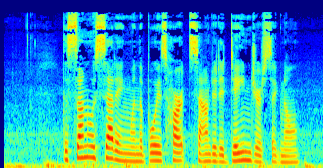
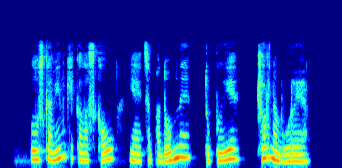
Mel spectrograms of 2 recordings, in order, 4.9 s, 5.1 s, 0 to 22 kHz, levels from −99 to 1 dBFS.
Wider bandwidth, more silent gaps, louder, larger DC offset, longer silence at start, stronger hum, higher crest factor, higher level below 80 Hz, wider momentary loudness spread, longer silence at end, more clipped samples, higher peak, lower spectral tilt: first, 16.5 kHz vs 8 kHz; second, none vs 2.98-3.07 s, 3.68-3.85 s; first, -18 LUFS vs -32 LUFS; neither; second, 0.05 s vs 0.45 s; neither; first, 20 dB vs 14 dB; first, -36 dBFS vs -72 dBFS; first, 19 LU vs 11 LU; second, 0.05 s vs 0.5 s; neither; first, 0 dBFS vs -16 dBFS; second, -4 dB/octave vs -7 dB/octave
